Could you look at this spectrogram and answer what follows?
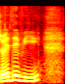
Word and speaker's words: Joie de Vivre: Vivre, if you're trying to sound that out phonetically, but it is Joie de Vivre.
